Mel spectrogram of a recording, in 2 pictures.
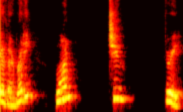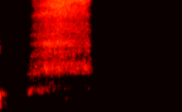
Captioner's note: inhales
